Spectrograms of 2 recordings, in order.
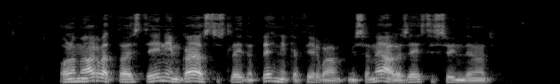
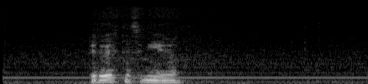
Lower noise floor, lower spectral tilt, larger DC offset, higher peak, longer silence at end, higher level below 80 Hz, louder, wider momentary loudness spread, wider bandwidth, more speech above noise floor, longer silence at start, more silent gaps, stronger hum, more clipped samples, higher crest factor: first, -65 dBFS vs -48 dBFS; second, -5 dB/octave vs -8 dB/octave; neither; first, -4 dBFS vs -8 dBFS; second, 0.7 s vs 1.55 s; second, -58 dBFS vs -52 dBFS; about the same, -24 LUFS vs -23 LUFS; second, 8 LU vs 25 LU; second, 11.5 kHz vs 16 kHz; first, 42 dB vs 26 dB; second, 0.6 s vs 0.9 s; neither; neither; neither; about the same, 20 dB vs 20 dB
